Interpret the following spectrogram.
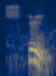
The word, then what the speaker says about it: screw: যেমন SCREW, এটার উচ্চারণ করি আমরা হচ্ছে স্ক্রু। এবার এরকম উচ্চারণ করি না, নাকি স্ক্রিউ উচ্চারণ করি?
